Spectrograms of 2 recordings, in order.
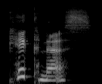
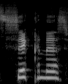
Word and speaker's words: Cycnus: pronunciation of ares's son it's spelled n u c-y-c-n-u-s in english but it's probably like kickness but sickness feels right and i just had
